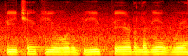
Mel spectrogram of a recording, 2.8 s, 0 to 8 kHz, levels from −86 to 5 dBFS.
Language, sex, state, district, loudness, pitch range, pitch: Hindi, male, Uttar Pradesh, Shamli, -12 LUFS, 115-120 Hz, 115 Hz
